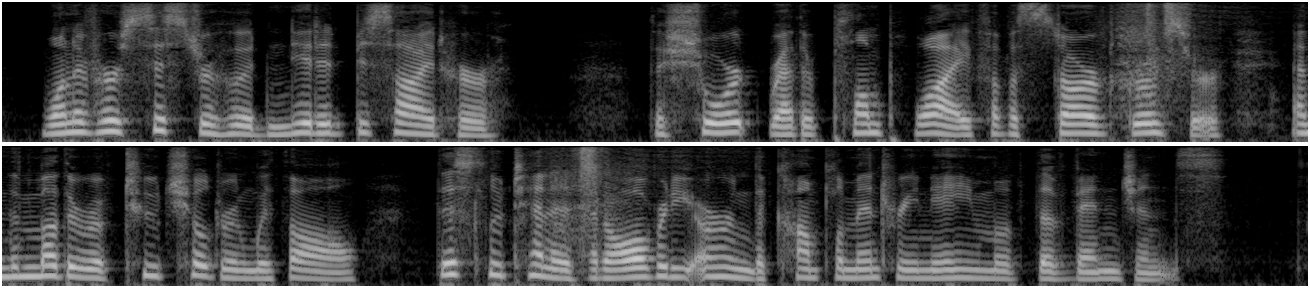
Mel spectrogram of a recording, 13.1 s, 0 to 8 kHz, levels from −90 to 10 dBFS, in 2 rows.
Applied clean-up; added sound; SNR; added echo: neural mask model RNNoise.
